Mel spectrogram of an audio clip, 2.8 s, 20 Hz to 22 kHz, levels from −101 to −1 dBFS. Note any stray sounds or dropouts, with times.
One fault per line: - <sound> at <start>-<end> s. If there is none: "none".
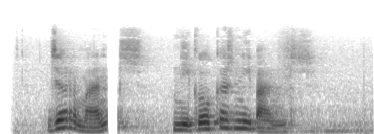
- dropout at 0.8-0.9 s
